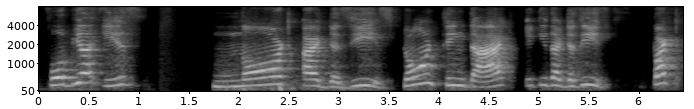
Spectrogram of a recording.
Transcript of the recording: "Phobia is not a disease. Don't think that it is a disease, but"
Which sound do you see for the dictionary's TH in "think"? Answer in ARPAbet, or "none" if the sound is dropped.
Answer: T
